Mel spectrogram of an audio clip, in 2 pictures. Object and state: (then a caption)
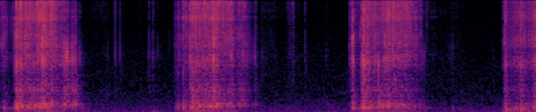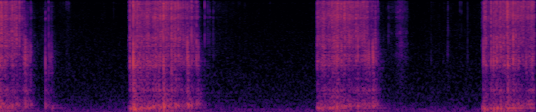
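Corn puff snack being sliced. A steel kitchen knife slices an airy Banana Kick corn puff stick into thin rounds on an orange plastic board. Seven separate bursts of bright, dry crunching and crackling are heard, each cut followed by a short quiet pause.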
